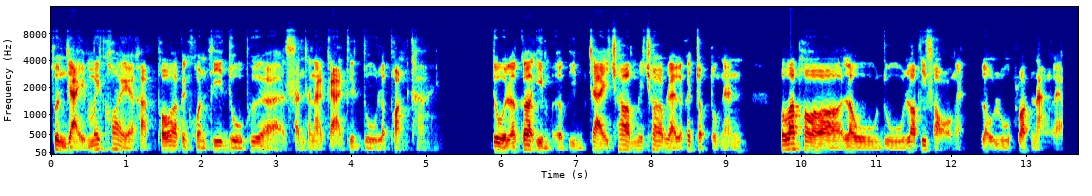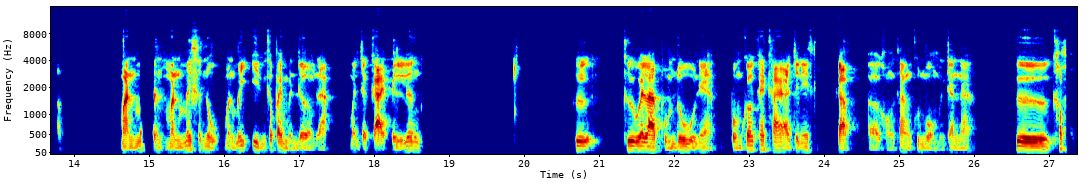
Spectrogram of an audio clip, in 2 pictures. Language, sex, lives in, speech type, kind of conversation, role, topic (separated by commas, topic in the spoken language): Thai, male, Thailand, conversation, unstructured, none, หนังเรื่องล่าสุดที่คุณดูทำให้คุณรู้สึกอย่างไร?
